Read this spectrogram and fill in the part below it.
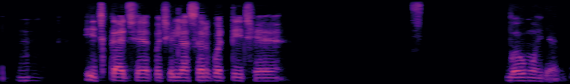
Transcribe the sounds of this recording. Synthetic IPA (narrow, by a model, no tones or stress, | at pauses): ɦ | ɦit͡ʃkat͡ʃʰepət͡ʃʰiləsəɾpəʈːit͡ʃʰe | bəɦuməd͡ʒa̰ɾ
